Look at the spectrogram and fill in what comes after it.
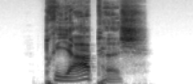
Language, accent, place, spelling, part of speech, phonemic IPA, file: German, Germany, Berlin, priapisch, adjective, /pʁiaˈpeːɪʃ/, De-priapisch.ogg
- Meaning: alternative form of priapeisch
